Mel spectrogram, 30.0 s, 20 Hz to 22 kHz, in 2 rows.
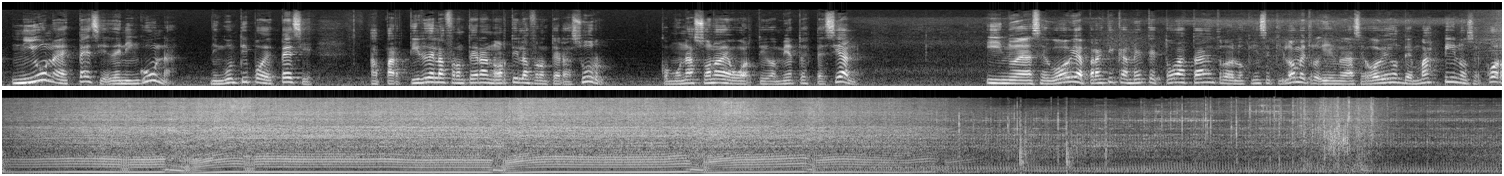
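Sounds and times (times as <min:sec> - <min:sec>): chainsaw cutting wood: 0:14.6 - 0:30.0
wood cracking and snapping: 0:15.1 - 0:30.0.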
